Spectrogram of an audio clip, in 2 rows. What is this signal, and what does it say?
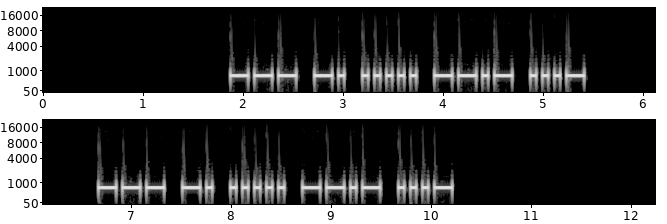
Morse code, heard as a keyed tone, about 20 wpm, 700 Hz. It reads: ON5QV ON5QV
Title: DXCC-100 Call Signs - 5 Characters - Repeated 2x - 20wpm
